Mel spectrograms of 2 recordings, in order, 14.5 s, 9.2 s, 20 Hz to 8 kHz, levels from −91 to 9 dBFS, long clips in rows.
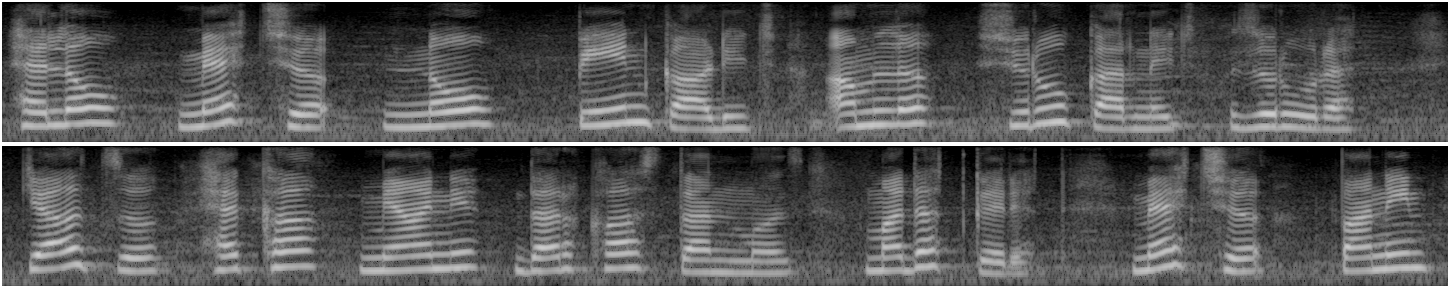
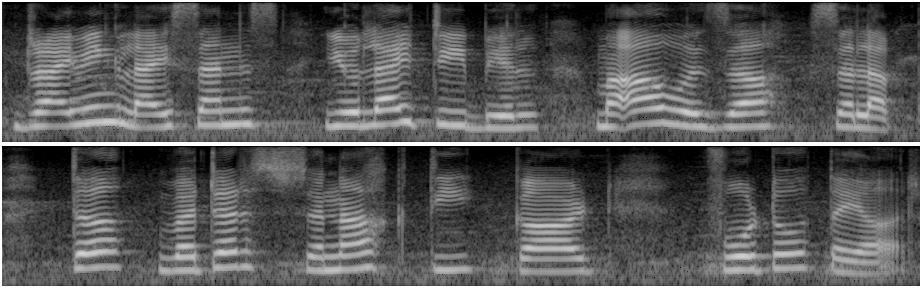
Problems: constant background noise, continuous background conversations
